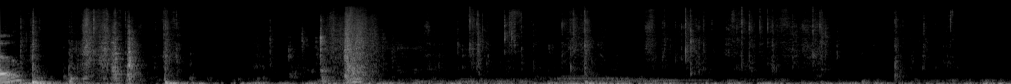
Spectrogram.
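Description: Sealed trading-card packs rustling and crinkling as they are handled, with a string of short, irregular rustles as the packs are pulled from the box and stacked on a table.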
